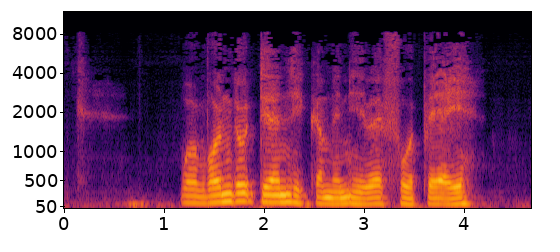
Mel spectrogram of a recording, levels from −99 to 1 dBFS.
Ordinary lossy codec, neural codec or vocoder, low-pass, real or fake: MP3, 32 kbps; codec, 16 kHz in and 24 kHz out, 0.6 kbps, FocalCodec, streaming, 4096 codes; 10.8 kHz; fake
